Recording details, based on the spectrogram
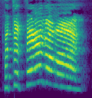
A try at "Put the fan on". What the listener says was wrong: Not fan on. Are you a singer holding out that note? On.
